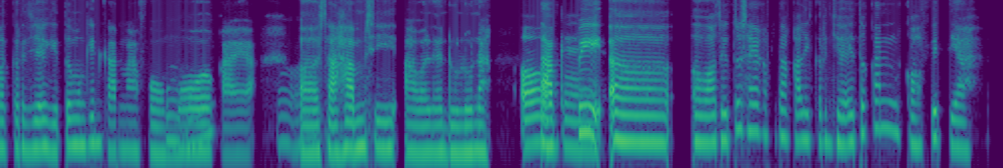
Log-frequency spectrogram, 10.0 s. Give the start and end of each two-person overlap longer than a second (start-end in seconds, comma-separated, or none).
none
